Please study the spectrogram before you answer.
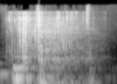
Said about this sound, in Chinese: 哦哦，树枝断了，一长串的猴子，一只一只，全都掉进了水里。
